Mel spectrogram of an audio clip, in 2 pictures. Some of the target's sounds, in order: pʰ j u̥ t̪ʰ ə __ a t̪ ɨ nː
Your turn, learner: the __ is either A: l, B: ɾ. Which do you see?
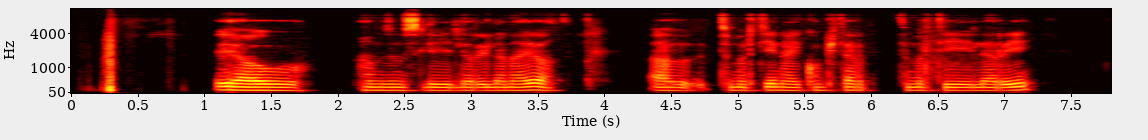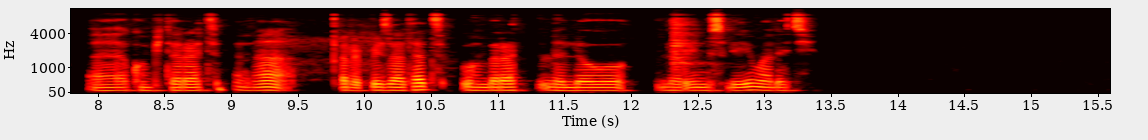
B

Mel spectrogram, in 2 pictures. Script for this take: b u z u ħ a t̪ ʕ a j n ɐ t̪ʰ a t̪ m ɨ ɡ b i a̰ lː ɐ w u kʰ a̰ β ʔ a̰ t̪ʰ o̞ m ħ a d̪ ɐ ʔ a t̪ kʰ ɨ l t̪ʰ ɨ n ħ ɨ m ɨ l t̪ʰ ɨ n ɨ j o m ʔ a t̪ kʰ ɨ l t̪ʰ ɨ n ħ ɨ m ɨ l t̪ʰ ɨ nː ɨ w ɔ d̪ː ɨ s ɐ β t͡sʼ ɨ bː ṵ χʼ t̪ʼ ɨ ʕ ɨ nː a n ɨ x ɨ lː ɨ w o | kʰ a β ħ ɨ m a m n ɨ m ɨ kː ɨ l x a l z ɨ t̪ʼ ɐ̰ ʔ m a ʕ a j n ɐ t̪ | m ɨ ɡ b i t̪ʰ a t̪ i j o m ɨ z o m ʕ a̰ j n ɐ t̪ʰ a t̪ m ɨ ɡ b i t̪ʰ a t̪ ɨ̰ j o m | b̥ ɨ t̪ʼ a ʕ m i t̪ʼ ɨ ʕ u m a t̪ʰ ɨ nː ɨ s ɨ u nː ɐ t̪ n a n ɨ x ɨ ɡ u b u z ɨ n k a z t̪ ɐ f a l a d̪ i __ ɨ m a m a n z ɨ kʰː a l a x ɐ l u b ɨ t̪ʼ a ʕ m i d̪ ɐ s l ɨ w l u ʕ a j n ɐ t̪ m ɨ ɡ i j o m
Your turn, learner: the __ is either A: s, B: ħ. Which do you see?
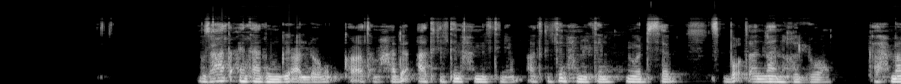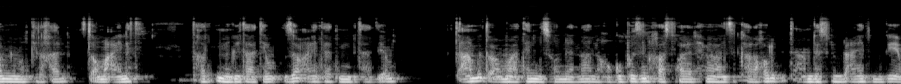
B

